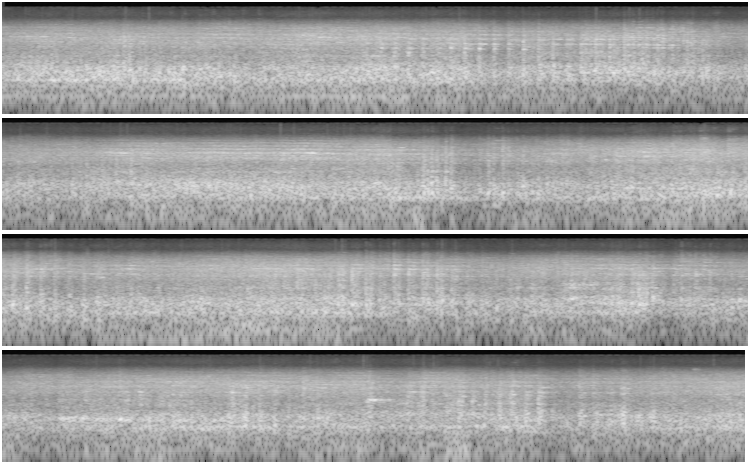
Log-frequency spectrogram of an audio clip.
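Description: Coal train's gondola cars rolling steadily past: a continuous rumble of steel wheels on rail with a rhythmic clickety-clack over the rail joints.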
